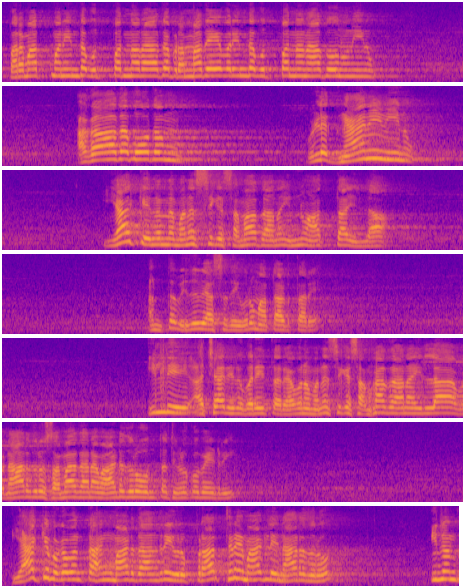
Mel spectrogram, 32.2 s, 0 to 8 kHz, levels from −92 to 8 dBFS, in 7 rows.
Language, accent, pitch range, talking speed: Kannada, native, 200-260 Hz, 75 wpm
